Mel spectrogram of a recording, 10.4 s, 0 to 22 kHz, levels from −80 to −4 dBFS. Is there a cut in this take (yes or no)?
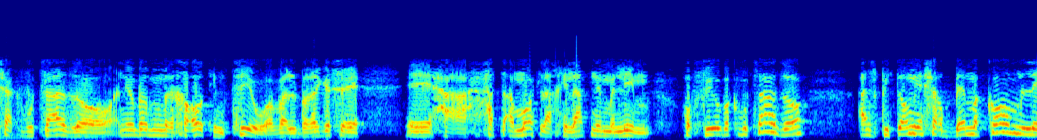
no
